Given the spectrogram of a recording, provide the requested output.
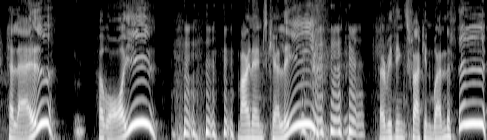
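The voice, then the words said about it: Mock Australian accent, rising inflection. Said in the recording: “The Australian accent, everything's up on the end ... Up inflection”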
